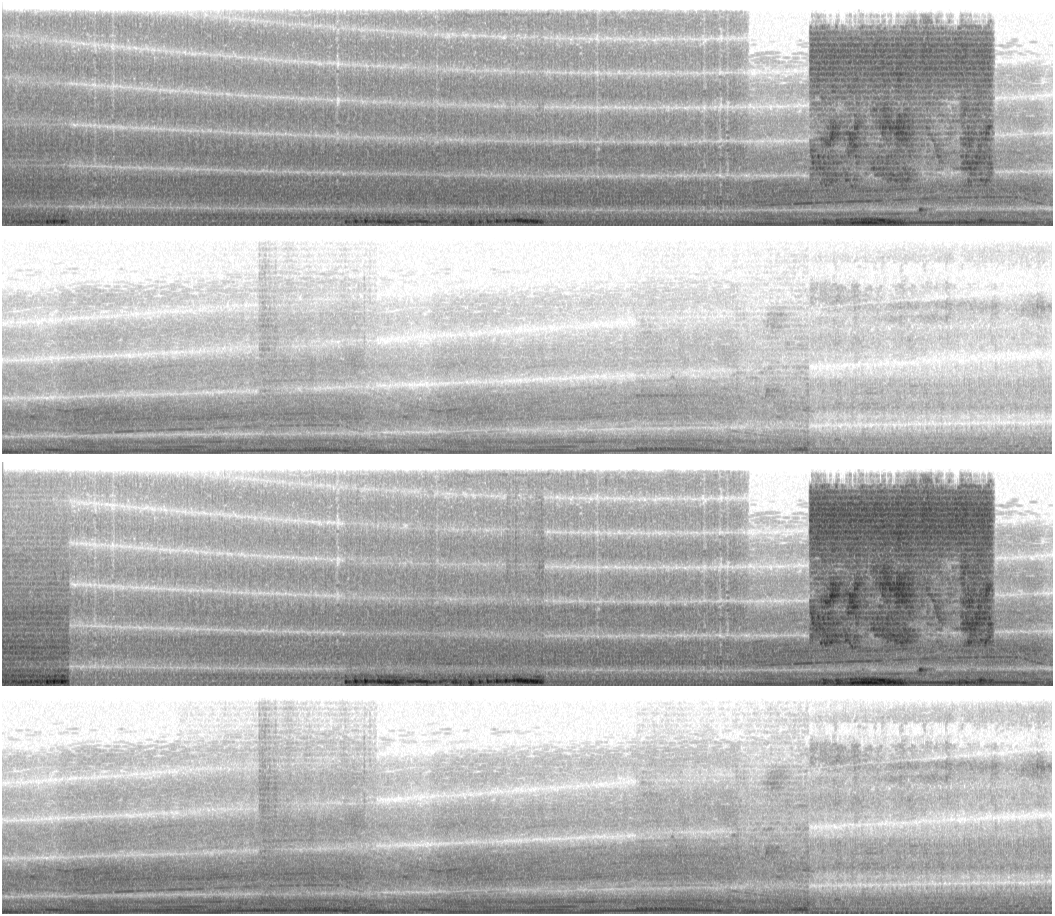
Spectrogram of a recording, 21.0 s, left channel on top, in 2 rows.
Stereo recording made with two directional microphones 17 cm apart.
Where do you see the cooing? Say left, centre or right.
right.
